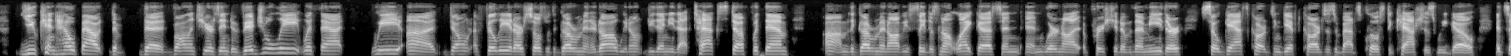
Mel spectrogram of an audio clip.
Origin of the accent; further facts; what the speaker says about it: Spokane, Washington, United States; I'm from Spokane, Washington. How the heck did I end up at this border wall?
